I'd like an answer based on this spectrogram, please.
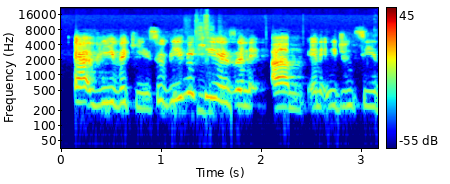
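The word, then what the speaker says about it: VivaKi: The Associate Director of Offshore Operations Strategy at Vivica. Am I pronouncing that correctly? At Viviki.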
